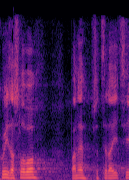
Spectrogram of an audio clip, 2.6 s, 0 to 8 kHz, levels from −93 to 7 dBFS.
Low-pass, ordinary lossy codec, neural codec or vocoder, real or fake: 7.2 kHz; AAC, 32 kbps; none; real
